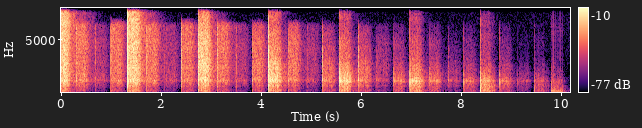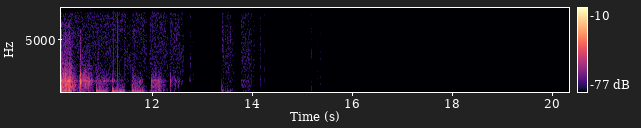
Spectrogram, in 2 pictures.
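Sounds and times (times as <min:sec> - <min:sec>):
drums and percussion: 0:00.0 - 0:12.2.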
